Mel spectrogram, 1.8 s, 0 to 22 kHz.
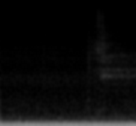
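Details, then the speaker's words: Audi RS5 after repair for EPC light, 6000 rpm warning and bank 2 exhaust camshaft slow-response fault (variable valve timing solenoid): deep, steady, even idle with no knocks or misses; engine runs smoothly. "Oh, now I can hear it, it works a little bit better. Maybe I had to wait for a minute. I guess till the oil goes through or something."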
